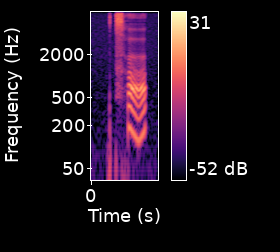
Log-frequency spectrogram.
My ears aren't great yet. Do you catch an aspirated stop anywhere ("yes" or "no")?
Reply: yes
